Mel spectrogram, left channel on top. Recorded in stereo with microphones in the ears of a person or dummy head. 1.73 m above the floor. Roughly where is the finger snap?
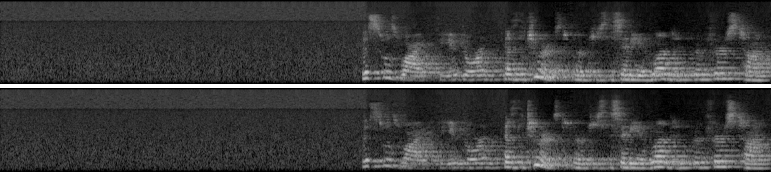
No finger snap in this recording.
